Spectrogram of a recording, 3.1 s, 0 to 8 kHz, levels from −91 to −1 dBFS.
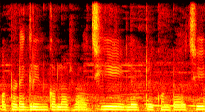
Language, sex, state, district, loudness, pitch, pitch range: Odia, female, Odisha, Khordha, -14 LUFS, 190 Hz, 180-195 Hz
